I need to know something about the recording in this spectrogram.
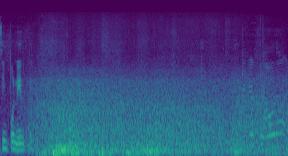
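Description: Ice breaks off a glacier and crashes into the water with a deep rumble.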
